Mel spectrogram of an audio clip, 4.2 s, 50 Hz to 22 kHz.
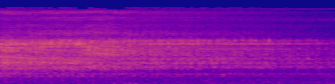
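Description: Angle grinder with a 24-grit sanding disc spinning down after being switched off: its whine falls slowly in pitch and fades away steadily.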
